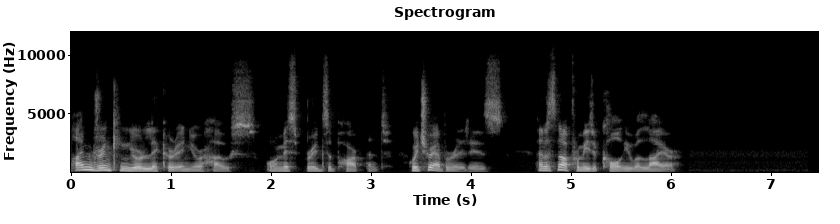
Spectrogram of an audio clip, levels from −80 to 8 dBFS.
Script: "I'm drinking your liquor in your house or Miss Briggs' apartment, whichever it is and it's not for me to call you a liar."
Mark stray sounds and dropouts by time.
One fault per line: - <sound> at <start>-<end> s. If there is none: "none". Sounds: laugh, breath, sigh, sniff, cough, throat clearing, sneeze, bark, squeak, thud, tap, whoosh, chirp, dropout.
none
